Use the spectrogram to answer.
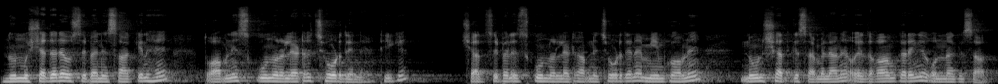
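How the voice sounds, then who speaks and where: A man with a Pakistani Urdu accent teaching Quran recitation, who explains each rule slowly and patiently and slips English words into his explanation. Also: mid-range voice, steady tone, gravelly, darkish tone, in a large hall. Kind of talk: tajweed lesson, explaining rules between recited verses.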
